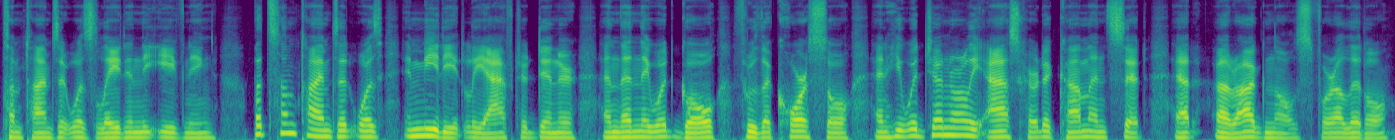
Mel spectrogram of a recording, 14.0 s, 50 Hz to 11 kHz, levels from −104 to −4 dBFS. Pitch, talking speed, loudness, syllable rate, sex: 125 Hz, 160 wpm, -18 LUFS, 4.8 syllables/s, male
